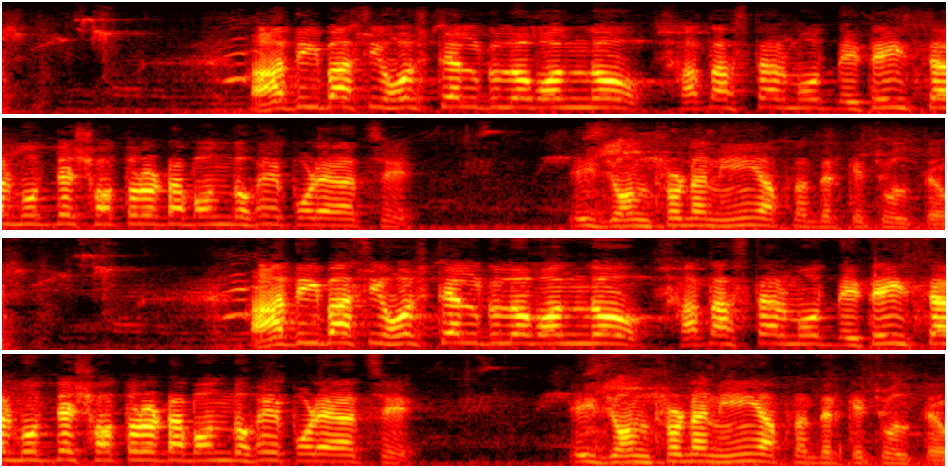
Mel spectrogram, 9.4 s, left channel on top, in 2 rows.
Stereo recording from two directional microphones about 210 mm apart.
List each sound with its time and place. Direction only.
1.2 s a man's voice: 20° right (ahead or behind)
